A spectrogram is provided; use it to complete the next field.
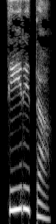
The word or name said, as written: ಧೃತಿ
